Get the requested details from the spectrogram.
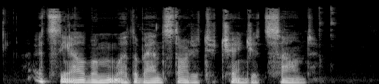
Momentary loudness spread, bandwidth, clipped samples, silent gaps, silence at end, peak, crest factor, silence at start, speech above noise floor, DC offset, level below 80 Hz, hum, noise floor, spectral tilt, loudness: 11 LU; 16 kHz; under 0.1%; none; 0.45 s; 0 dBFS; 18 dB; 0.35 s; 28 dB; under 0.1%; -40 dBFS; none; -45 dBFS; -4 dB/octave; -17 LUFS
